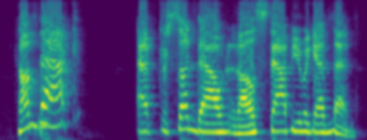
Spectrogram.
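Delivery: put-on, high-pitched goblin woman voice. A goblin woman on the dock turns to the travelers and answers them; goblin woman voice. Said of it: "this goblin woman turns towards you as you start to walk on the dock and takes this, / this goblin woman turns towards you as you start to walk on the dock and takes this".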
